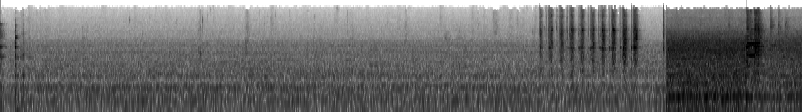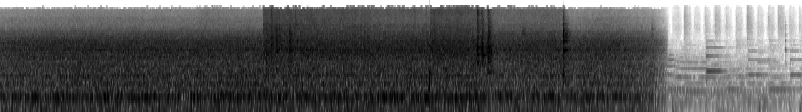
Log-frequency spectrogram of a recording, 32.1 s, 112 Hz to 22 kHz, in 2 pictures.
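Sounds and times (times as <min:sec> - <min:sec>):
range hood fan humming: 0:00.0 - 0:29.4
scraping strokes: 0:10.8 - 0:12.8
hiss: 0:21.3 - 0:27.3
stir-frying in a pan: 0:21.3 - 0:29.0.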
